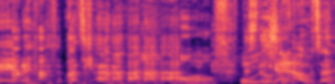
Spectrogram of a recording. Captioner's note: group laughs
